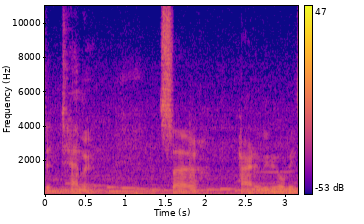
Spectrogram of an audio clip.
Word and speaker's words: Temu: Now, I don't know about you, but I've been calling it Teimu for years, and then I watched the Super Bowl, and in the ads, they pronounced it Teu.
